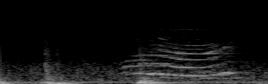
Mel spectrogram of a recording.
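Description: A single meow about a second in, its pitch dipping and then rising, after a couple of soft low thumps.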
